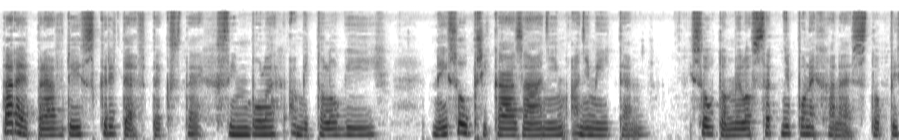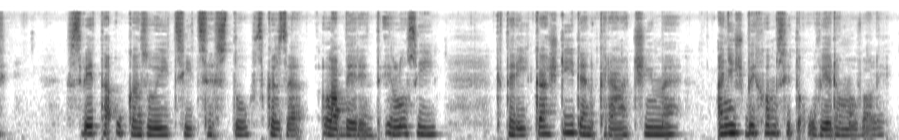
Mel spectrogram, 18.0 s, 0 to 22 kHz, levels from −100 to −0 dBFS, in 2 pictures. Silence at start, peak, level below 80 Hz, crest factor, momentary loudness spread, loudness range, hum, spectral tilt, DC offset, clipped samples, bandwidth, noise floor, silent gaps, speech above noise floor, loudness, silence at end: 0.05 s; -6 dBFS; -62 dBFS; 22 dB; 10 LU; 2 LU; none; -4.5 dB/octave; under 0.1%; under 0.1%; 16 kHz; -67 dBFS; none; 40 dB; -27 LUFS; 0.15 s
